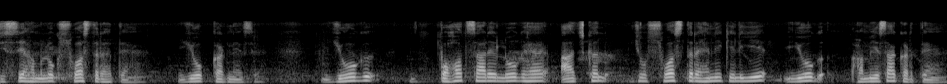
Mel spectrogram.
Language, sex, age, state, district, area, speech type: Hindi, male, 30-45, Bihar, Muzaffarpur, rural, spontaneous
